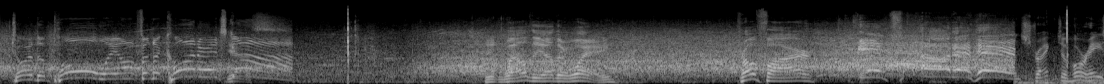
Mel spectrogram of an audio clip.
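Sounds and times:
ballpark crowd noise: 0.0s - 10.2s
bat hitting baseball: 3.4s - 3.9s.

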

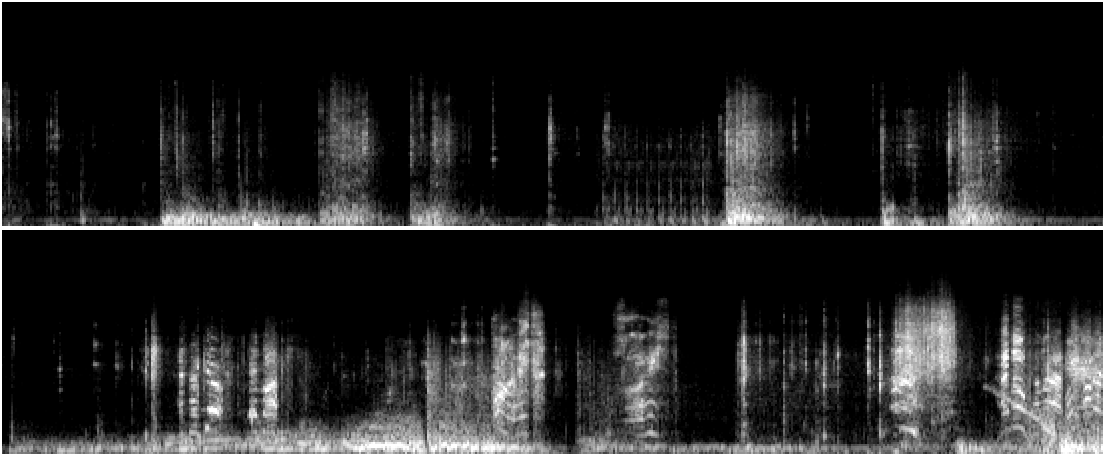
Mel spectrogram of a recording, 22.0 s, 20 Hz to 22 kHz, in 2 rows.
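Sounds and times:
sharp cracks: 9.4s - 22.0s
low rumble: 11.0s - 22.0s.

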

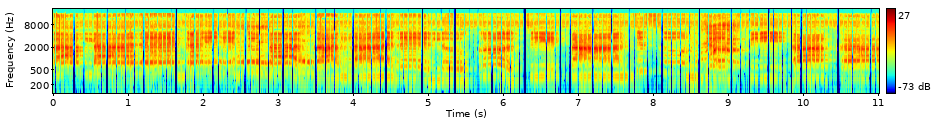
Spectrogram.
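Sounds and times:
woman singing unaccompanied: 0.0s - 11.0s.

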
